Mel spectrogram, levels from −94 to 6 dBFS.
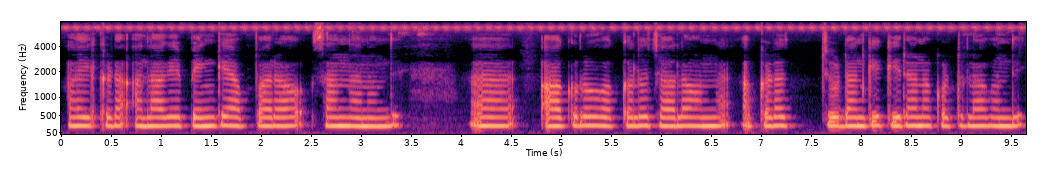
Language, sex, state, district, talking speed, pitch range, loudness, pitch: Telugu, female, Andhra Pradesh, Sri Satya Sai, 120 wpm, 225-235 Hz, -14 LUFS, 230 Hz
